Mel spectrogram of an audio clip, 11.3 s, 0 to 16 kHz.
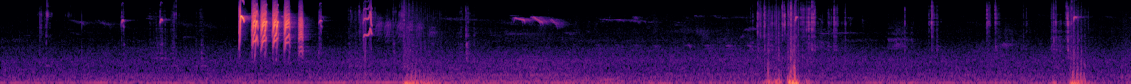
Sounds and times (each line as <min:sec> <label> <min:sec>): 0:01.6 wings of the bird 0:05.1
0:02.4 Eurasian Blue Tit Call 0:04.2
0:07.3 wings of the bird 0:11.0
